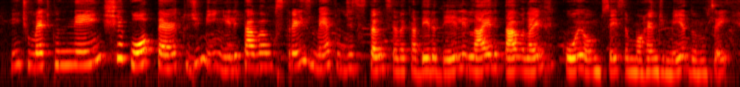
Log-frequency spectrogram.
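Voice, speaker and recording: Background noise is noticeable as a woman speaks in a high pitch with lively intonation. She keeps a moderate pace with hardly any pauses. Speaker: vlogger, mother. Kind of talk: casual vlog talk to camera. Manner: weak, struggles to speak at length.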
